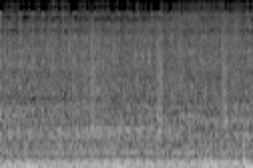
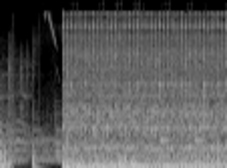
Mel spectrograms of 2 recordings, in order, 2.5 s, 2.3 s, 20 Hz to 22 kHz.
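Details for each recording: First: MK1 Audi TT turbo restarted after rocker cover gasket replacement with RTV cured 2.5 hours: catches and idles with a regular chuffing puff about three per second on the exhaust note; exhaust leak, blow sounding worse than before. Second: MK1 Audi TT turbo after rocker cover gaskets, oil return pipe gasket, engine flush and new sump pan (oil pickup probably roughly 80% blocked): brief clatter then smooth, even idle, sweeter than before; normal idle.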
